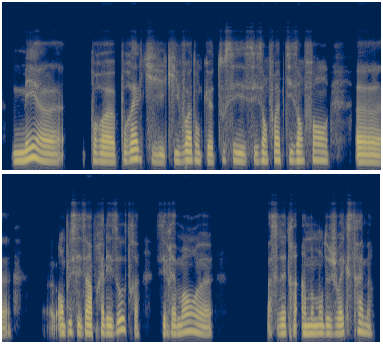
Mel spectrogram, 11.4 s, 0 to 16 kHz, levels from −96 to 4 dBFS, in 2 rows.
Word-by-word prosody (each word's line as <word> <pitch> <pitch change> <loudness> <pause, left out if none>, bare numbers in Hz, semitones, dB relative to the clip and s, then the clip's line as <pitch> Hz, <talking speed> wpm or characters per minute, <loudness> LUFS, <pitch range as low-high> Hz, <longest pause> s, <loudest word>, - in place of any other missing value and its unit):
Mais, 145 +8 +4
heu, 130 -3 +2 0.4
pour, 135 -2 +1
heu, 120 -1 +5
pour 150 -1 0
elle 170 0 +4
qui 120 -7 -5
qui 135 - -4
voit 145 +3 +3
donc, 140 -3 -5
heu, 125 - +1
tous 150 - -10
ses 135 -3 -2
ses 130 +3 -5
enfants 140 +2 +1
et - - +2
petits-enfants, 145 0 -1 0.4
heu, 120 -3 +3
heu - - -18 0.5
en 135 - +4
plus 155 0 -2
les 135 -1 0
uns 135 - +8
après 130 +1 +1
les 130 +3 +1
autres, 180 -11 0 0.2
c'est 130 - -3
vraiment 145 +4 +1
heu, 115 -3 -1 0.8
bah, - - -5
ça 125 - -7
doit 130 - +3
être 130 - -2
un 130 - +3
moment 130 +1 +2
de 130 - 0
joie 130 +1 +1
extrême. 145 -2 -3
135 Hz, 200 wpm, -25 LUFS, 125-145 Hz, 0.8 s, uns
